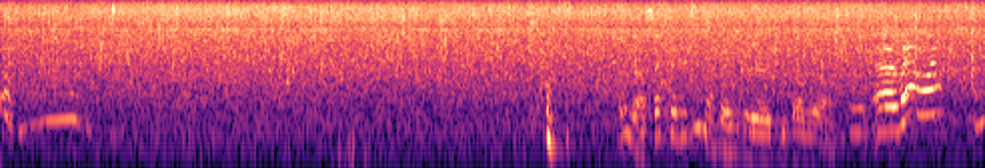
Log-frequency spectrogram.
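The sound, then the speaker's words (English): Heavy rainwater from a torrential downpour outside pours steadily down a flight of stairs like a small waterfall, a dense, continuous rushing and splashing wash, with faint voices breaking through briefly near the end. “It's coming down the stairs in something of a... Yes. I mean, you can actually hear it coming down the stairs.”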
